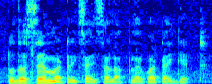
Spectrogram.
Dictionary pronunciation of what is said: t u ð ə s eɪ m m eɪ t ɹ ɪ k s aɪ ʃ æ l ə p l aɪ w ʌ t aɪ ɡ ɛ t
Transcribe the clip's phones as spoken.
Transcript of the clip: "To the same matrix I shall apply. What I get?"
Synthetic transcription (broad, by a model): t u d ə s eɪ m m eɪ t ɹ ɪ k s aɪ s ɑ l ə p l aɪ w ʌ t aɪ ɡ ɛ t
